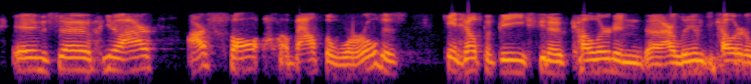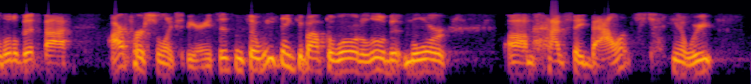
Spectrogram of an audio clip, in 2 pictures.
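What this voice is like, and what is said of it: Southern US accent. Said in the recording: “as you can tell by my accent, I'm from the South, and it's not it's not South Jersey”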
